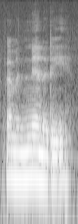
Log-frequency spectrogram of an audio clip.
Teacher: So for femininity, we stress on the nin syllable. So it sounds like fem with the F vowel, fem.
